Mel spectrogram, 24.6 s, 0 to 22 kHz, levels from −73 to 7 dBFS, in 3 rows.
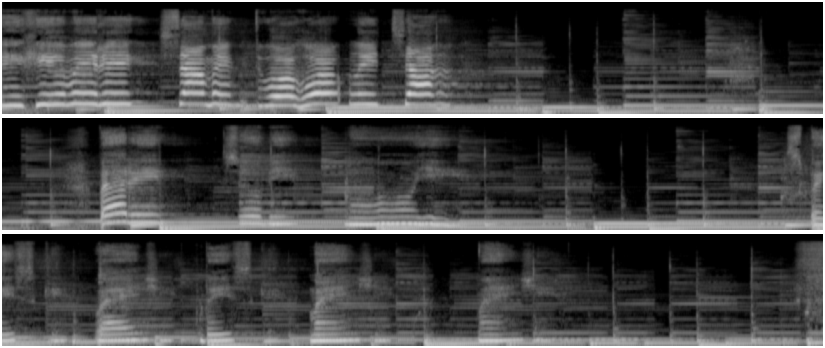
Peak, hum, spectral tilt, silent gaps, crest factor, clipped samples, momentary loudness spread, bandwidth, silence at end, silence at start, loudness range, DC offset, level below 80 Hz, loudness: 0 dBFS; none; -5.5 dB/octave; none; 16 dB; under 0.1%; 13 LU; 16.5 kHz; 0 s; 0 s; 10 LU; under 0.1%; -32 dBFS; -17 LUFS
